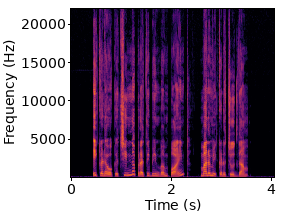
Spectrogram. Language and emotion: Telugu, neutral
